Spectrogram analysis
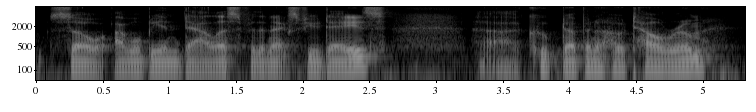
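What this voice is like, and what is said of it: Strained, fading voice. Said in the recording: “I'm losing my voice a little bit”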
